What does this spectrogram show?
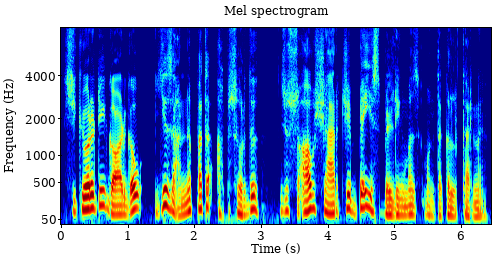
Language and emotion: Kashmiri, sad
